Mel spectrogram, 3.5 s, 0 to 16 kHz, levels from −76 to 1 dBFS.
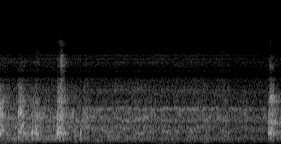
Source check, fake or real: fake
